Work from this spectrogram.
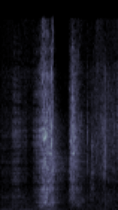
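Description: A paper trimmer slices through ink-blended cardstock for a handmade card, giving a brief raspy rub, a short pause, then a second quieter scrape, close and alone.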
